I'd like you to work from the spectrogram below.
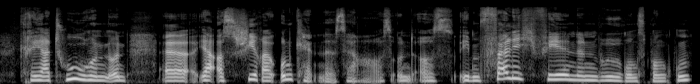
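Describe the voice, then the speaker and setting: An ordinary speaking voice, a woman's fairly low pitch with ordinary variation, moderate pace, and a dry, close sound with no echo. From Lower Saxony, Osnabrück. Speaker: radio presenter. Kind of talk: personal testimony in interview. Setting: studio.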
